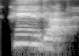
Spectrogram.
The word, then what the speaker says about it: hygge: hygge and and yes that word hygge is pronounced who you got but we can pronounce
